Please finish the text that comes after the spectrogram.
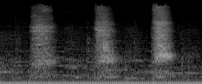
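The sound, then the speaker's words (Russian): Three forceful breaths blown out in an even rhythm, each a short airy whoosh, over a low steady hum, as someone puffs into a deflated balloon. No talking. “Но если Бог начнет туда дышать, оно”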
